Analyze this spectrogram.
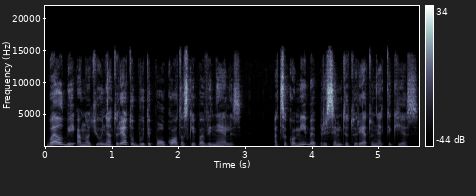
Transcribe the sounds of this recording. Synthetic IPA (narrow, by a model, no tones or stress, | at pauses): wɛlʲˠbʲiːʔɐnoːt̪ʲjuːnʲɛt̪ʊɾʲeːt̪uːbuːt̪ʲɪpɐɔʊkoːt̪ɐskɐɪpɐʋʲɪnʲeːlʲɪs | ɐt̪sɐkoːmʲiːbʲɛːpʲɾʲɪsʲɪɪmʲt̪ʲɪt̪ʊɾʲeːt̪uːnʲɛt̪ʲɪkjɪs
